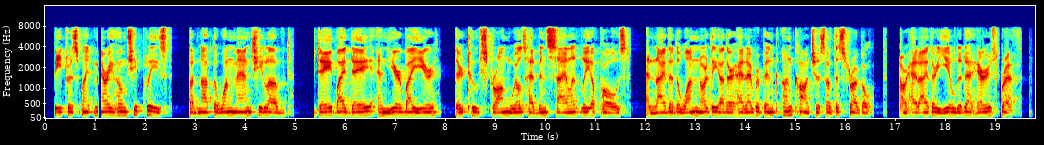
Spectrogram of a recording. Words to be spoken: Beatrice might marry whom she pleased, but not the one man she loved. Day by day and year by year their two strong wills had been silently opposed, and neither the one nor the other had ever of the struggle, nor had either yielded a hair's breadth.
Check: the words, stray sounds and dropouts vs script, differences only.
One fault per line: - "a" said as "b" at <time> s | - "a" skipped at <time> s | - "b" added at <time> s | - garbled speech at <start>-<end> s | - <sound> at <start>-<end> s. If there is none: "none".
- dropout at 1.1-1.1 s
- "been unconscious" added at 14.3 s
